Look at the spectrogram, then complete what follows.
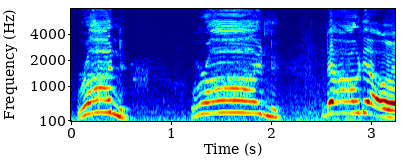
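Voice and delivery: high-pitched calls of alarm; mock panic. Gamer urging himself to get out of there, high mock panic. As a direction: call it out high, as if fleeing. Calling out while fleeing in game.

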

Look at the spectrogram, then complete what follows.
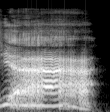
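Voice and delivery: very high, loud yell; full-on high-pitched scream; child's scream. Acted. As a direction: scream it out long to be noticed. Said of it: "I'm going to scream".

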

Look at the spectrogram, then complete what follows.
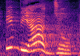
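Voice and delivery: high, drawn-out proclamation; eager announcement. Acted. Porcospino answers where they are going, eager announcement. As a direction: announce it high and slowly, with relish. Friend announces the trip, pair with question.

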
